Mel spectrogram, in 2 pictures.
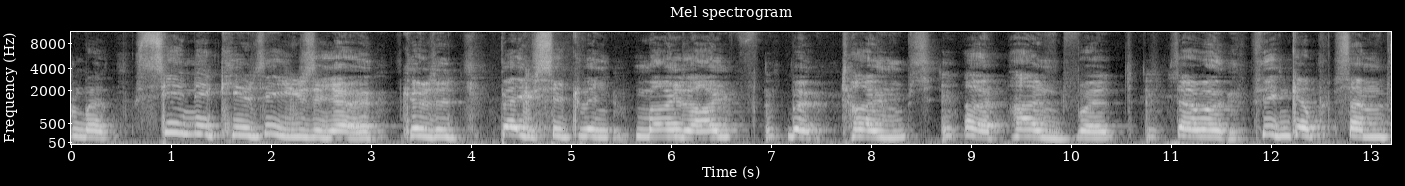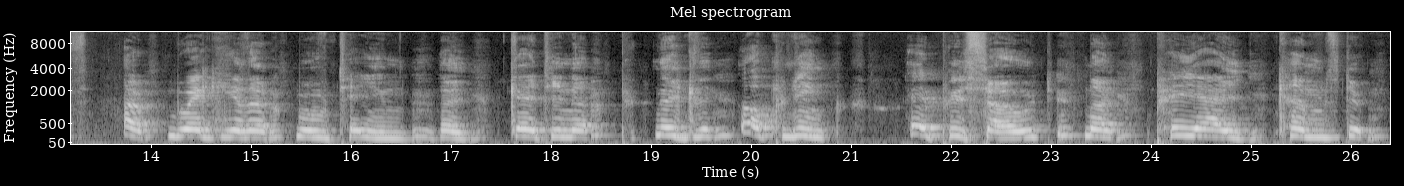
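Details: Adult man, comedian with cerebral palsy, real patient; dysarthria due to cerebral palsy.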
